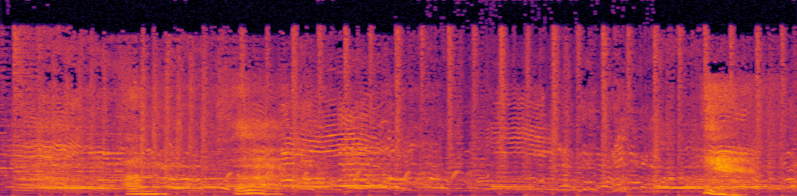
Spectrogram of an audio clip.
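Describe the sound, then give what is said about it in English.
A loud crowd cheers and whoops steadily at the start of an annual festival, with excited shouts and rising, falling yells cutting through the dense babble of many voices. “Oh, they're cheering for me.”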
